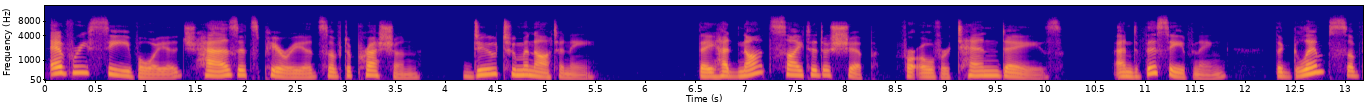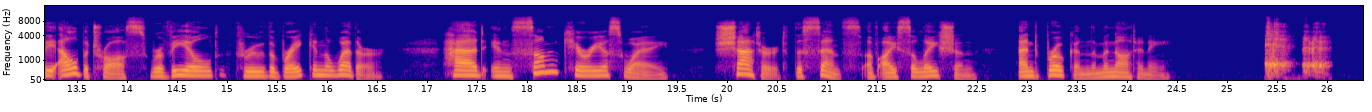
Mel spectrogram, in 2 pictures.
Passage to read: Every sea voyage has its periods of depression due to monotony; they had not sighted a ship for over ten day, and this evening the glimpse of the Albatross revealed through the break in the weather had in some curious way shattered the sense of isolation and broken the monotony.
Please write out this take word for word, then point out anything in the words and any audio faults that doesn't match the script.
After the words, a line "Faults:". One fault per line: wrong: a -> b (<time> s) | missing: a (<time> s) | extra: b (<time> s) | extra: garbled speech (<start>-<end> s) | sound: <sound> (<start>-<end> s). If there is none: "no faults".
Every sea voyage has its periods of depression due to monotony; they had not sighted a ship for over ten days, and this evening the glimpse of the Albatross revealed through the break in the weather had in some curious way shattered the sense of isolation and broken the monotony.
Faults:
wrong: day -> days (9.5 s)
sound: throat clearing (25.4-26.1 s)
